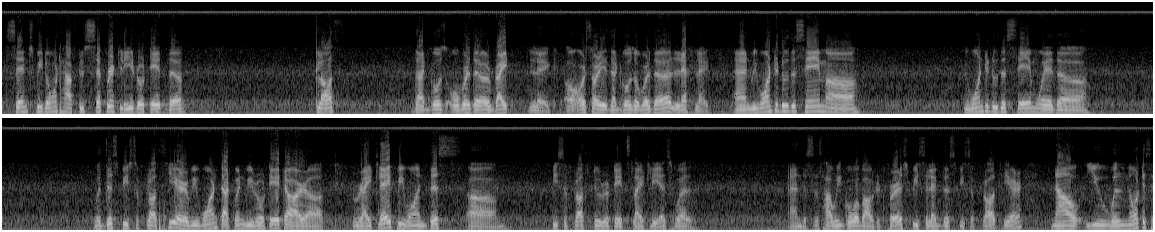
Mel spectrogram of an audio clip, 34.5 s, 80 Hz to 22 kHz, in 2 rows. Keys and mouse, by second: 10.8 right click, 12.6 click, 14.0 Escape, 15.1 click, 26.8 click, 31.3 click, 34.1 click.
